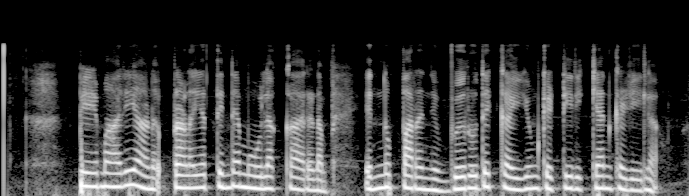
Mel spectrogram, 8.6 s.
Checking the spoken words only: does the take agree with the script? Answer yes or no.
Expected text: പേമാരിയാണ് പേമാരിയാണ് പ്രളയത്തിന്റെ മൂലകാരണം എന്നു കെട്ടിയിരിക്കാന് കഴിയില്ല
no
